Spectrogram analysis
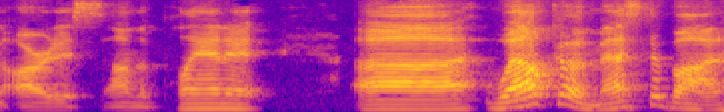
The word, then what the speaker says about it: Esteban: It's Esteban Ruiz. Did I say it right, Esteban?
